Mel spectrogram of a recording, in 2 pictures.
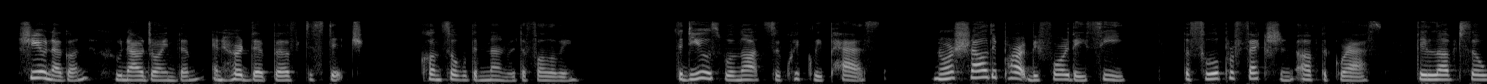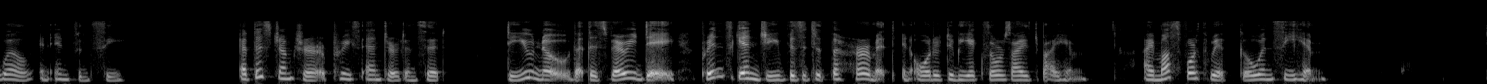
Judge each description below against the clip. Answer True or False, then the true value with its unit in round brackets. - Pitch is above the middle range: True (215 Hz)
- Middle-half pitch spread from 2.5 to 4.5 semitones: True (3.9 semitones)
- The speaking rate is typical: True (150 wpm)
